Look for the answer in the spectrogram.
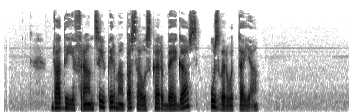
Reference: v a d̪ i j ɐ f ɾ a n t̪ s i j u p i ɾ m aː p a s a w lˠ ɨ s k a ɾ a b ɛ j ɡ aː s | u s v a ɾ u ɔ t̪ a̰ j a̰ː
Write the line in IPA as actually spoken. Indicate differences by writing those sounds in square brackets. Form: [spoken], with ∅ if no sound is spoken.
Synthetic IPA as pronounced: v a d̪ i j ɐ f ɾ a n t̪ s i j u p i ɾ m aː p a s a w lˠ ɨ s k a ɾ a b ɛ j ɡ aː s | u [z] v a ɾ u ɔ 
